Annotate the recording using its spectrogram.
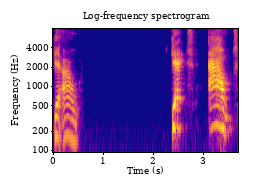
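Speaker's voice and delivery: demonic voice with the words drawn out. Retelling what a voice shouted in the dark: imitating a demonic shouting voice. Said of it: "Really demonic".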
